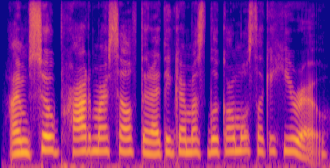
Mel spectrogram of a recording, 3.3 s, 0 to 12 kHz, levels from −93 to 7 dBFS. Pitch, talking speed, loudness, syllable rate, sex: 225 Hz, 290 wpm, -19 LUFS, 6.1 syllables/s, female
